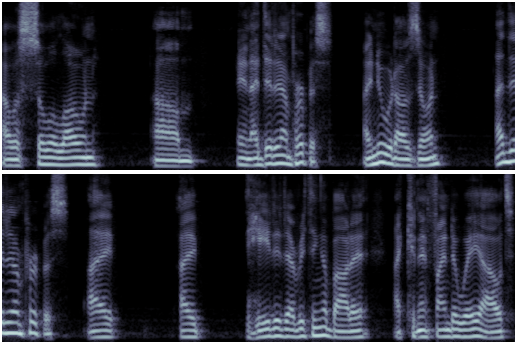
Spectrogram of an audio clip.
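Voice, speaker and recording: On a very clean recording with a silent background, a man talks at a moderate pace with long, frequent pauses, his medium-pitched voice holding very even loudness and ordinary pitch variation. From Poland, raised in Chicago area from age five. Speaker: business owner, podcast host. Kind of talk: casual interview. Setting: studio. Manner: animated.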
